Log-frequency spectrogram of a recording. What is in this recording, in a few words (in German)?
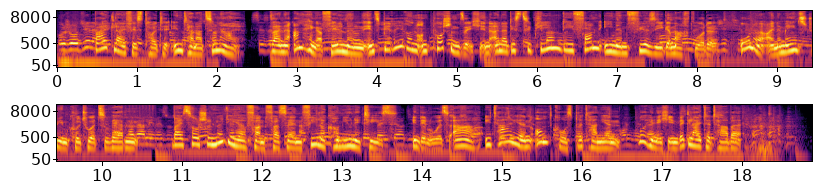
voiceover doku cool dynamisch; arte tracks bikelife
